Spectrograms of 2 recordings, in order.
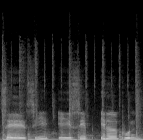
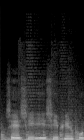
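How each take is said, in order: First: It is said slowly, broken into separate syllables. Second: It is said quickly, with syllables run together. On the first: A beginner is still learning it. The speaker calls it wrong. "dipenggal-penggal kayak gitu" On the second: This is how native speakers say it. The speaker calls it right. "orang Korea ngomongnya cepet"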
